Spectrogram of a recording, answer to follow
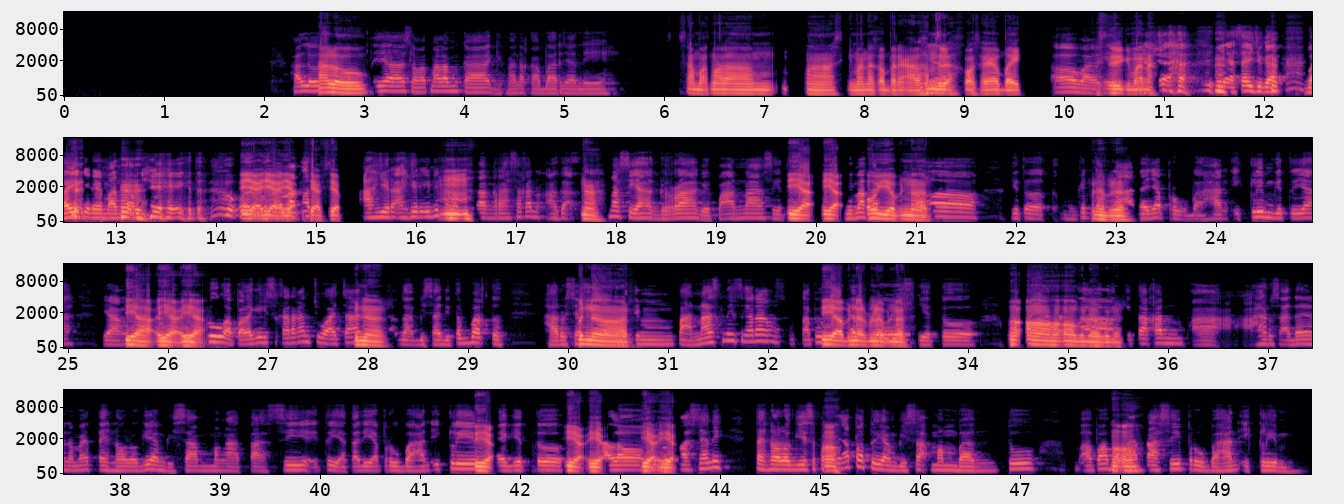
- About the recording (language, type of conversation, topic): Indonesian, unstructured, Apa peran sains dalam membantu memecahkan masalah lingkungan saat ini?
- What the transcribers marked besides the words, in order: laugh; chuckle; laughing while speaking: "Heeh"; distorted speech; static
